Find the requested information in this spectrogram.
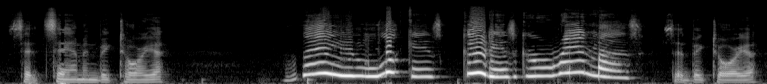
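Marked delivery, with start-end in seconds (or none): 2.8-6.4 put-on little girl's voice. Victoria praising the cookies.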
